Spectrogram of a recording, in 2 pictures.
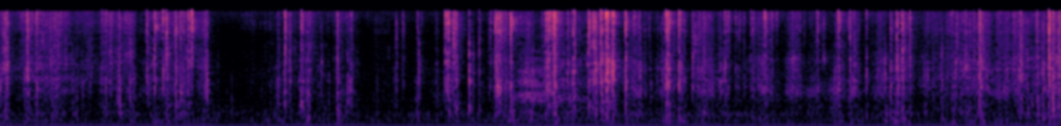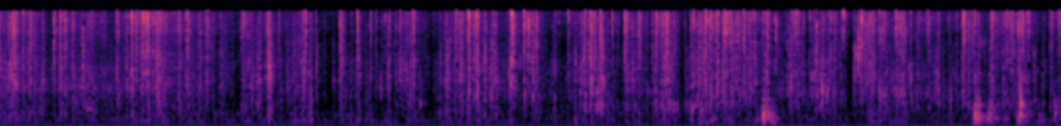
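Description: Clear plastic cellophane packaging crinkling as it is handled, with many quick, irregular crackles.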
